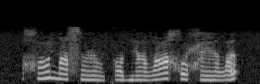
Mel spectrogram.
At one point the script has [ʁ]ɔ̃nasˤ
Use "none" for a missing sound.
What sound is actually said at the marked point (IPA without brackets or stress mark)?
χ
